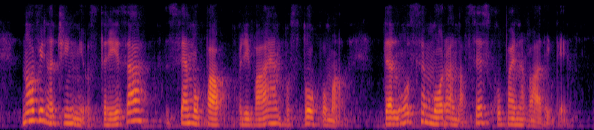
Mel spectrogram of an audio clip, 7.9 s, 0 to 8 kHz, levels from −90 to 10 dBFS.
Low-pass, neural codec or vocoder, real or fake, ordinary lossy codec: 7.2 kHz; codec, 16 kHz, 4.8 kbps, FACodec; fake; Opus, 32 kbps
